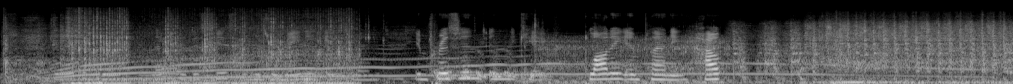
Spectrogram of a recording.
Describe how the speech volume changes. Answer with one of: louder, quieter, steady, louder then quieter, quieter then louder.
louder.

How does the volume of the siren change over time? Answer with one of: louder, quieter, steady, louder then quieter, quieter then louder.
quieter.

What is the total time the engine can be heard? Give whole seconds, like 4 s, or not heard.
10 s.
